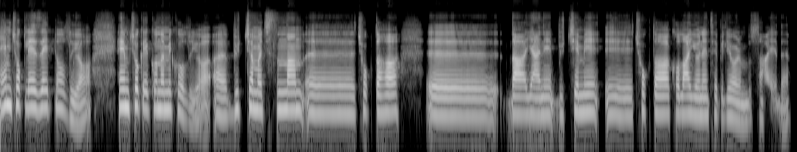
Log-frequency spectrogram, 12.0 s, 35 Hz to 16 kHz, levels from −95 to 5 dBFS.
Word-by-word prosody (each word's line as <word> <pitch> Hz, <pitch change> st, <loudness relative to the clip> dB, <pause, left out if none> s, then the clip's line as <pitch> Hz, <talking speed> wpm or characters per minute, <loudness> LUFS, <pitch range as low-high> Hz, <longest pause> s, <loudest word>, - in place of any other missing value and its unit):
Hem 230 Hz, +3 st, +4 dB
çok 235 Hz, -1 st, -1 dB
lezzetli 210 Hz, 0 st, +3 dB
oluyor 140 Hz, -, -3 dB, 0.4 s
hem 220 Hz, 0 st, +7 dB
çok 220 Hz, +1 st, 0 dB
ekonomik 200 Hz, -1 st, +1 dB
oluyor. 165 Hz, -5 st, -2 dB
Eee, 155 Hz, -1 st, -1 dB
bütçem 200 Hz, +1 st, +1 dB
açısından, 195 Hz, 0 st, +3 dB
ııı, 170 Hz, -2 st, -3 dB
çok 185 Hz, -2 st, -7 dB
daha, 180 Hz, +1 st, +5 dB, 0.5 s
ııı, 150 Hz, -2 st, 0 dB, 0.2 s
daha, 165 Hz, 0 st, +6 dB
yani, 160 Hz, 0 st, 0 dB
bütçemi, 180 Hz, +2 st, -1 dB
iii, 155 Hz, -1 st, -5 dB
çok 185 Hz, -1 st, -9 dB
daha 170 Hz, -1 st, +4 dB
kolay 170 Hz, 0 st, +1 dB
yönetebiliyorum 150 Hz, -5 st, -3 dB
bu -, -, -17 dB
sayede. -, -, -9 dB
170 Hz, 125 wpm, -25 LUFS, 155-195 Hz, 0.5 s, hem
